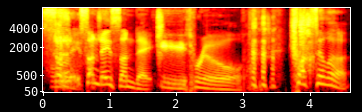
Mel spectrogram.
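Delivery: booming rally ad voice; monster truck announcer. Pretend. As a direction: sell the Sunday truck show. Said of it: "Monster Truck voice".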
